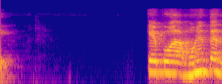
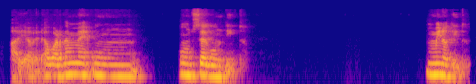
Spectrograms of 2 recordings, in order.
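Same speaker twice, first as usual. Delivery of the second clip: quiet aside; 3 semitones lower, 6 dB quieter than usual. Real, not acted. Aside to someone at the door.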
